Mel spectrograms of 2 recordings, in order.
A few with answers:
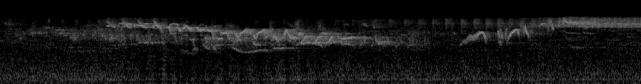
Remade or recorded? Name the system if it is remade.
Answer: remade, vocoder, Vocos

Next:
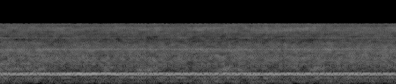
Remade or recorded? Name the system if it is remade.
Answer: remade, vocoder, Vocos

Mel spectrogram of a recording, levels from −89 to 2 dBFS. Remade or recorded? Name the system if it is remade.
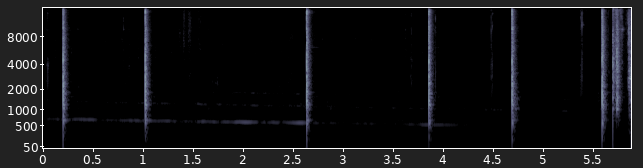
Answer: recorded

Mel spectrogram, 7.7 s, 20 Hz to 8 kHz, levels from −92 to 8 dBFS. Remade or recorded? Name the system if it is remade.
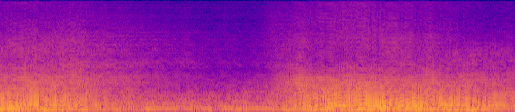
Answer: remade, vocoder, WaveNeXt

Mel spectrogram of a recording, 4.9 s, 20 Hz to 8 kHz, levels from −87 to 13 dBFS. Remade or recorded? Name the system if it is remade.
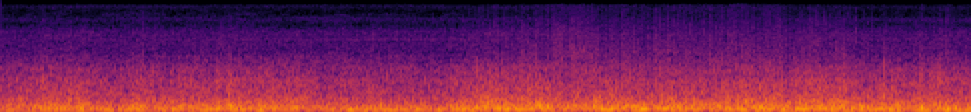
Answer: recorded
